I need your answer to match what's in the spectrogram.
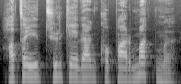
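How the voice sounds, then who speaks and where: A man's voice: fairly high pitch, measured pace, a little mellow. A man with a Turkish accent interviewing a guest, asking earnest, probing questions about politics.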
